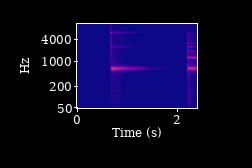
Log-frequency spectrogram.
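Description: A single bell-like struck note that sounds about two-thirds of a second in, after a moment of silence, and rings away to nothing within about a second.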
